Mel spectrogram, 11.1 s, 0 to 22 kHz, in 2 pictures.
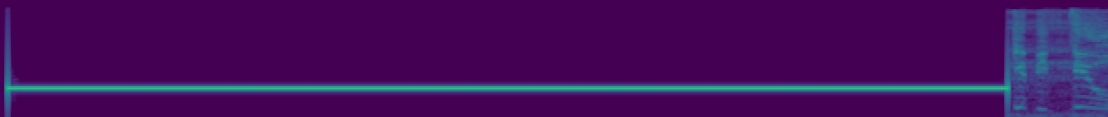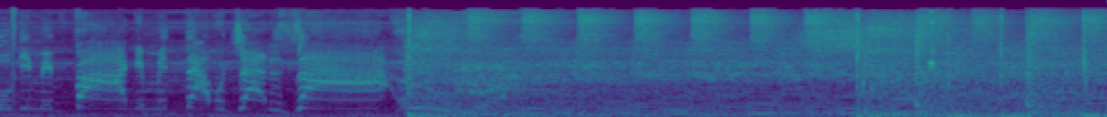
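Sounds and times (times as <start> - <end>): steady test tone beep: 0.0 - 5.0.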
